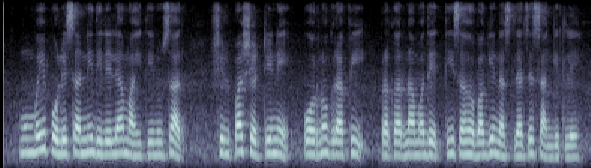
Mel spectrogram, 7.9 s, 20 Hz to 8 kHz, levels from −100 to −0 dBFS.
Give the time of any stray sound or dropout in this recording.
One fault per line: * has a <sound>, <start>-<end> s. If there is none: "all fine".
all fine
